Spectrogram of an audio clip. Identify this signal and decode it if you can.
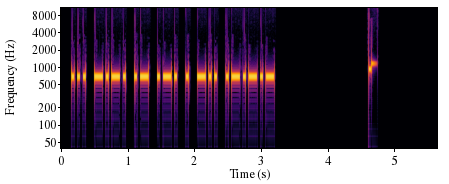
Morse code, heard as a keyed tone, about 28 wpm, 700 Hz. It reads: SCARED.
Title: Sentences from Top 1000 Words - Review Part 4 - 28wpm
